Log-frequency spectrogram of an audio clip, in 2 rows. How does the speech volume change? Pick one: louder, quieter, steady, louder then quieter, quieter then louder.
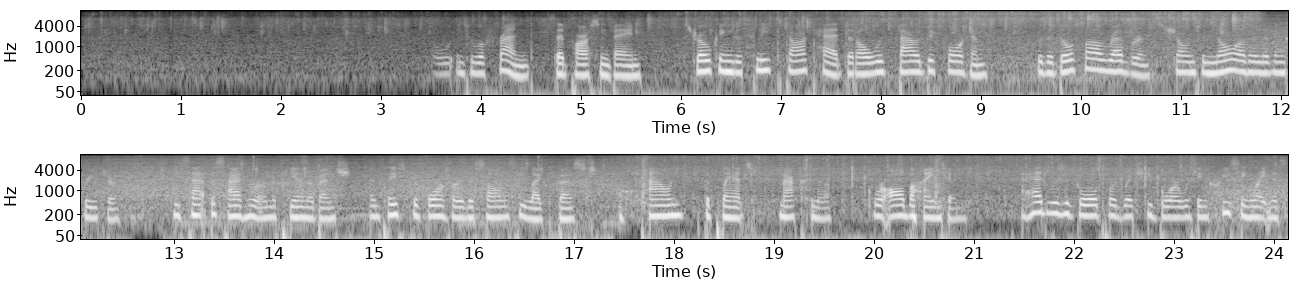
steady.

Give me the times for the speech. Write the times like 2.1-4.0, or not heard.
3.5-24.0.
